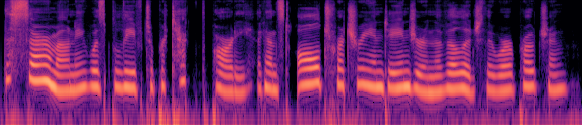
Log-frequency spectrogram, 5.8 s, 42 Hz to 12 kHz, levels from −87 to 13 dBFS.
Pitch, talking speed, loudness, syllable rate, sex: 230 Hz, 195 wpm, -17 LUFS, 6.3 syllables/s, female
